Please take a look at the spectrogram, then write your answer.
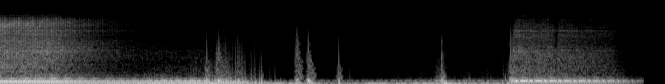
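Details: BMW 135i N54 single-turbo, started right after replacing the coolant flange with a billet part and adding coolant. It catches and settles into a smooth, even idle with a steady low hum and no knocks or ticks. Sounds healthy.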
